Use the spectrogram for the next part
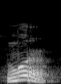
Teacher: র সাকিন তার ডাইনে পেশ আসছে, মোটা করিয়া পড়তে হবে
